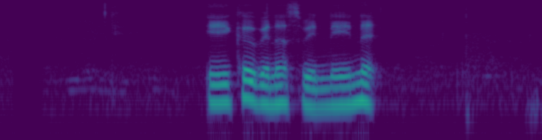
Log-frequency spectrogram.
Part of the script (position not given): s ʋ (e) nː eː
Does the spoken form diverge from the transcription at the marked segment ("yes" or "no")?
no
